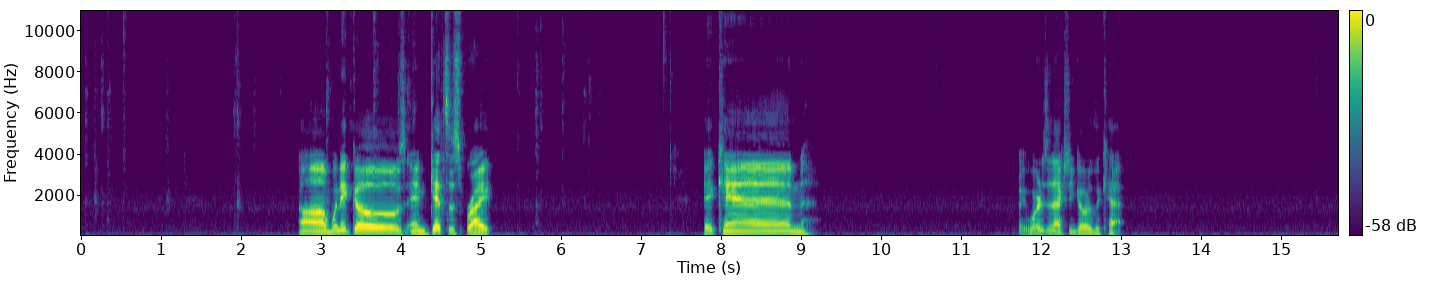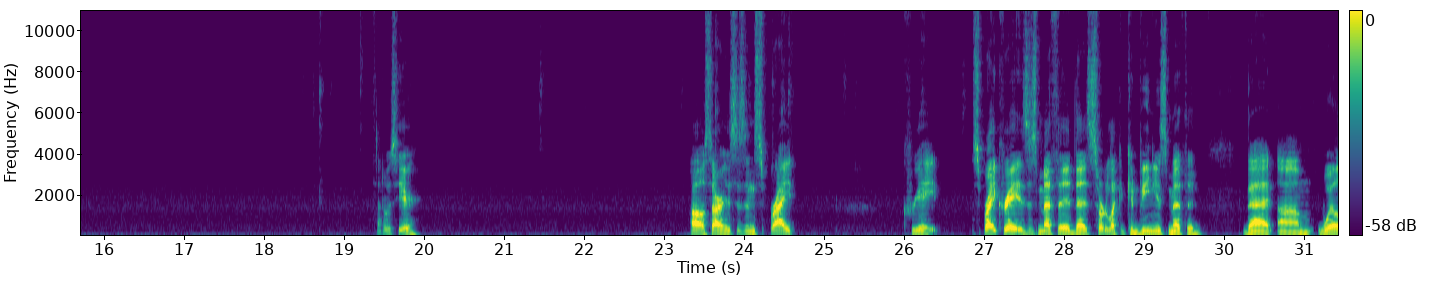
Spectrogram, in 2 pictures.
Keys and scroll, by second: 0.0-1.0 typing, 2.1-4.4 typing, 5.4-6.2 typing, 7.5 typing, 10.5-12.2 typing, 13.7-15.9 typing, 17.6 typing, 21.4-25.8 typing, 27.0-28.0 typing.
